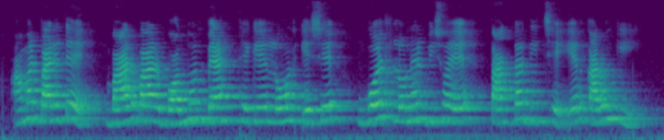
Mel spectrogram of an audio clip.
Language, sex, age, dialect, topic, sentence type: Bengali, female, 25-30, Northern/Varendri, banking, question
